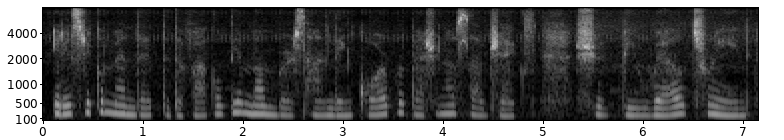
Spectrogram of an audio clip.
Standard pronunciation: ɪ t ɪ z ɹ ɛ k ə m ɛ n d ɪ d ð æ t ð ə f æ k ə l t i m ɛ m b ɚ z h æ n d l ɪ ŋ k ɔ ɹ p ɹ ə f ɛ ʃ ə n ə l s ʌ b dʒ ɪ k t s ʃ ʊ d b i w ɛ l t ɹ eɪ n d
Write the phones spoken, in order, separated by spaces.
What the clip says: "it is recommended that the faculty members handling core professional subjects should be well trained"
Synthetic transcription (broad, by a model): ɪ t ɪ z ɹ ɛ k ə m ɛ n d ɪ d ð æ t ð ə f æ k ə l t i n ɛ m b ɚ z h æ n d l ɪ ŋ k ɔ ɹ p ɹ ə f ɛ ʃ ə n ə l s ʌ b dʒ ɪ k t s ʃ ʊ d b i w ɛ l t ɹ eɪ n d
